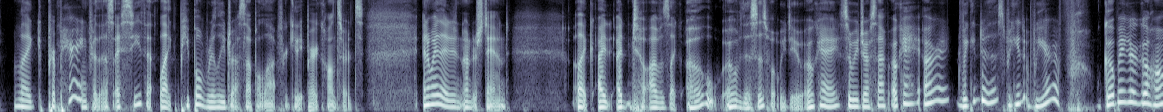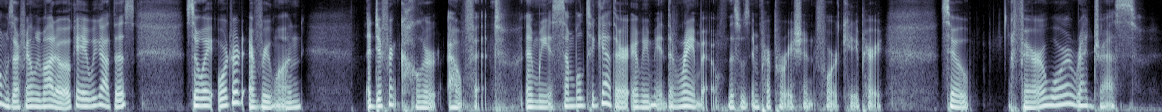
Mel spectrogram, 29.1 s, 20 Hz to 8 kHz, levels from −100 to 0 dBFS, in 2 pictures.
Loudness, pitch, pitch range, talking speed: -15 LUFS, 185 Hz, 160-225 Hz, 200 wpm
